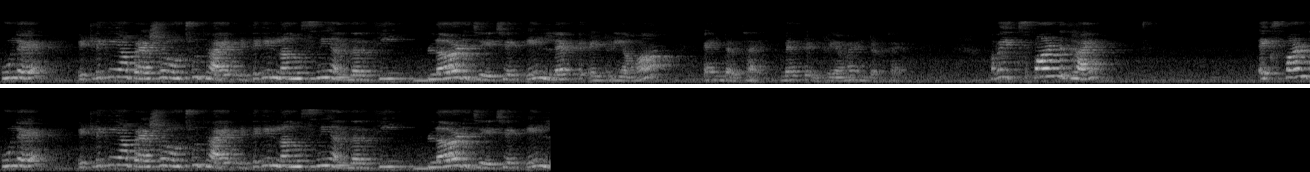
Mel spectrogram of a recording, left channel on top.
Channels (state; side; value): drops out; right; at 5.5 s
